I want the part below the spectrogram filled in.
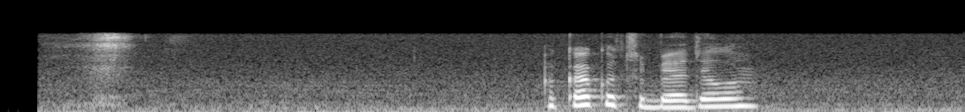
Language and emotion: Russian, neutral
